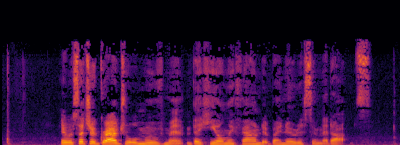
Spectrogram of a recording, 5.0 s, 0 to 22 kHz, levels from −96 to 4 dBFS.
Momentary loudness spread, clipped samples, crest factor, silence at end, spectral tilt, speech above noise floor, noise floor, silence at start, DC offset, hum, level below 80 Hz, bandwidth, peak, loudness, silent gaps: 14 LU; under 0.1%; 22 dB; 0.4 s; -3.5 dB/octave; 36 dB; -61 dBFS; 0.1 s; under 0.1%; none; -64 dBFS; 16 kHz; -4 dBFS; -25 LUFS; none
